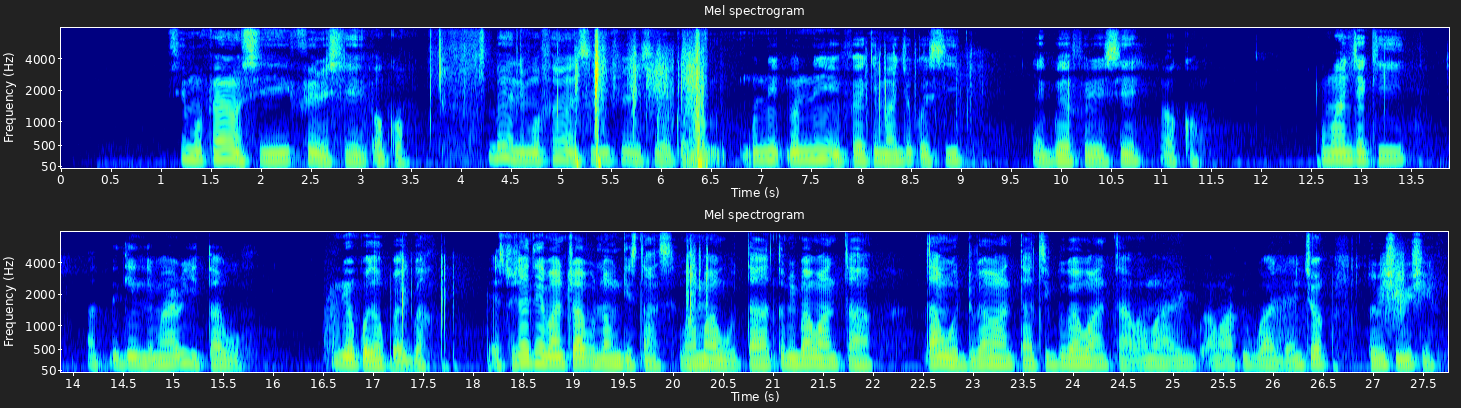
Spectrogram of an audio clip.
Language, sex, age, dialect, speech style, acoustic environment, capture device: Yoruba, male, 18-24, Nigeria - Ibadan, focused, silence, mobile / Linux / Chrome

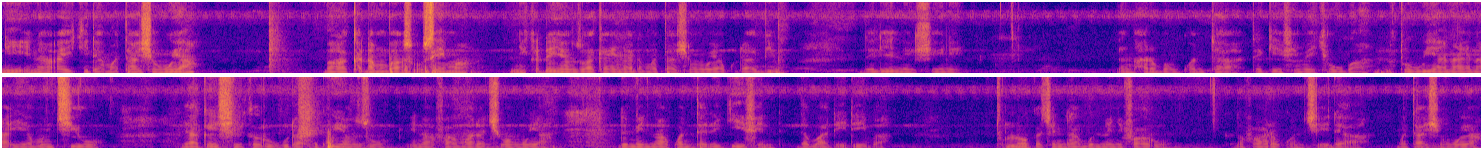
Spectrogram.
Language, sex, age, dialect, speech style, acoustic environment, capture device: Hausa, male, 18-24, Nigeria - Nigerian Standard, focused, nature, mobile / Linux / Chrome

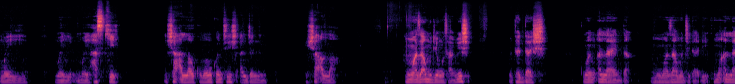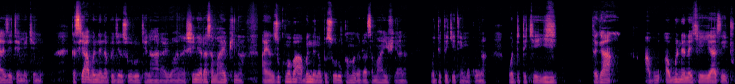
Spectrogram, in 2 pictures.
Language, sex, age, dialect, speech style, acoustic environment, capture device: Hausa, male, 18-24, Nigeria - Kano, happy, nature, mobile / Linux / Chrome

